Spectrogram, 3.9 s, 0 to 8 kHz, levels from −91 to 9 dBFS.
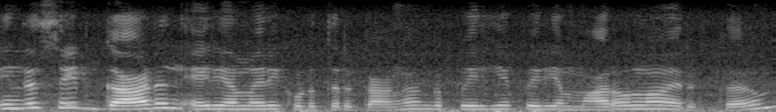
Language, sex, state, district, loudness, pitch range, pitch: Tamil, female, Tamil Nadu, Chennai, -18 LUFS, 220-255 Hz, 240 Hz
